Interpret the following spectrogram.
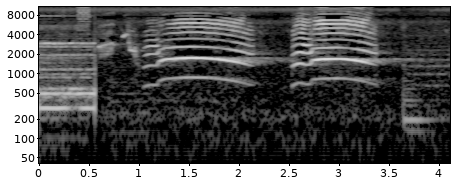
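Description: Peacock giving two loud, wailing calls about half a second apart, each lasting about a second and arching up then down in pitch. The tail of an electronic music jingle cuts off about half a second in, and a pulsing music beat starts near the end.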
